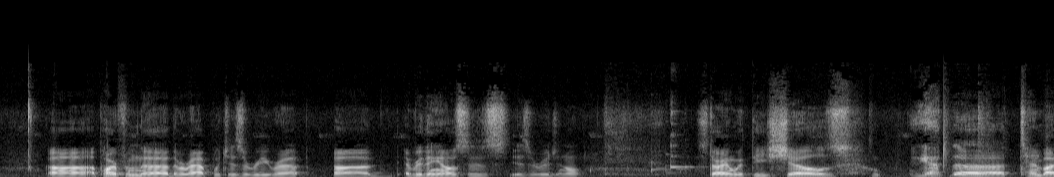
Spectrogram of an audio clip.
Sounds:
Speech

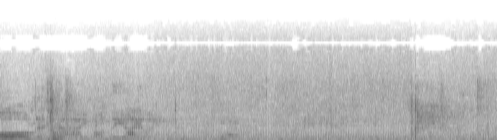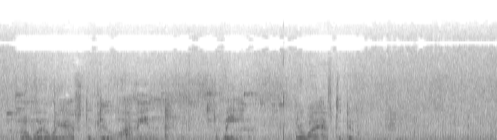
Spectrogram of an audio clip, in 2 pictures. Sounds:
White noise

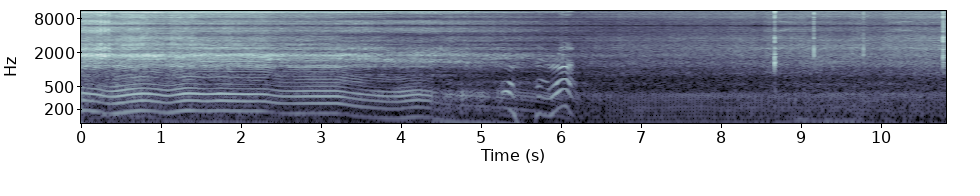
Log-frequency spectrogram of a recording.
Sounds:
Speech

